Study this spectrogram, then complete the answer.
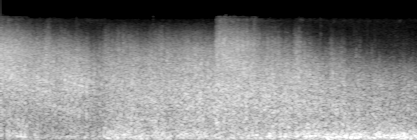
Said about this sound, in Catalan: Som dins de la tempesta, ja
